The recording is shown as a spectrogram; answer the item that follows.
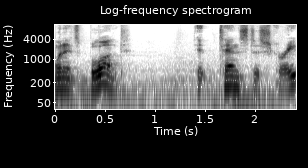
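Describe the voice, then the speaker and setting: A man at a moderate pace with music in the background. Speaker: woodworker demonstrating tool sharpening. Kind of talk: tutorial. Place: workshop.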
